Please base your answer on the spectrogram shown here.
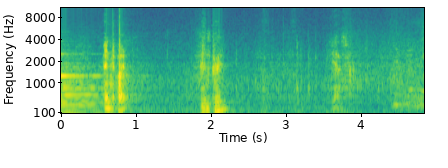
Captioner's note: computer sound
